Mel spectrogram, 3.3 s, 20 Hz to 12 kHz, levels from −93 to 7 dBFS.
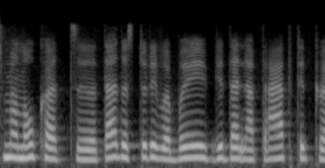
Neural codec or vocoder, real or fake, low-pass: codec, 16 kHz, 0.5 kbps, FunCodec, trained on Chinese and English, 25 frames a second; fake; 7.2 kHz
